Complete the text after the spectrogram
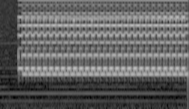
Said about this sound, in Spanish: Henriette Grobs, tiesa como un paraguas, con una gran tortilla a modo de sombrero puesto en la cabeza, miraba a Josian que, en efecto, oyó que el teléfono estaba sonando.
